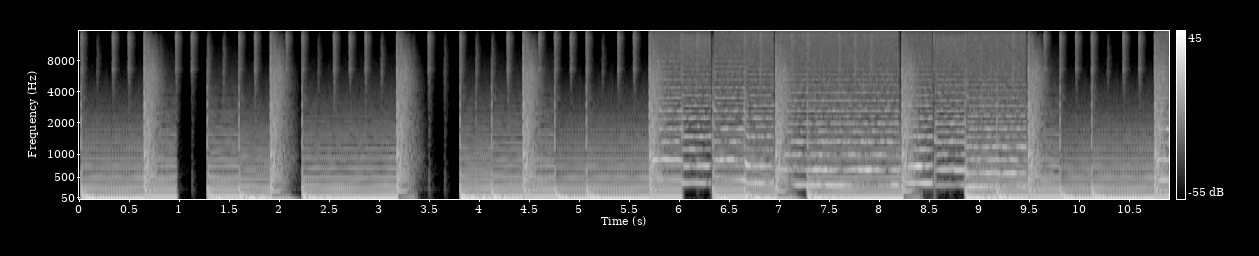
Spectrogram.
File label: melodies simple Dmaj; melody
